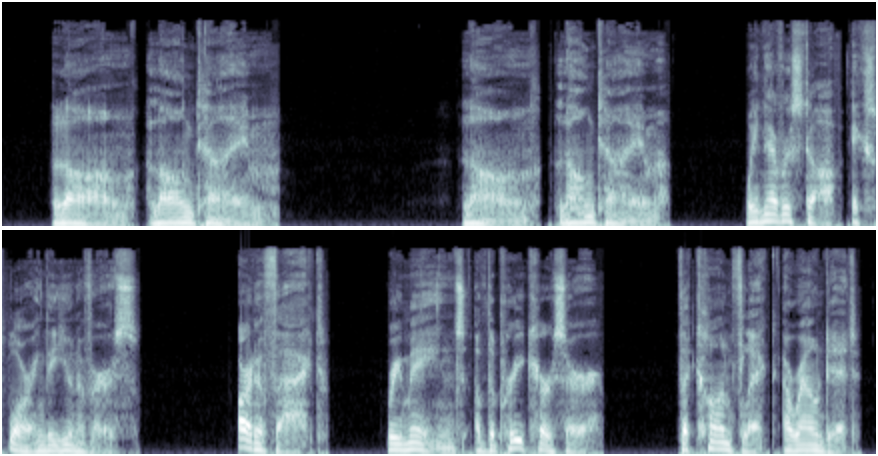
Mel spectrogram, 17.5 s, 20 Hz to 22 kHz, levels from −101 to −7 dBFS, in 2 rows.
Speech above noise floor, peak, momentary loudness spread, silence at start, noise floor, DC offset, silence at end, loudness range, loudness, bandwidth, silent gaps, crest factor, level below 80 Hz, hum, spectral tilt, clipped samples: 54 dB; 0 dBFS; 10 LU; 0.5 s; -69 dBFS; under 0.1%; 0.15 s; 5 LU; -16 LUFS; 15.5 kHz; none; 16 dB; -26 dBFS; none; -5 dB/octave; under 0.1%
